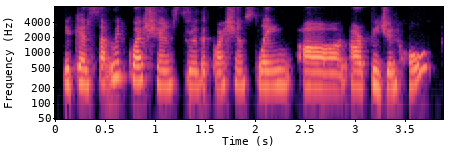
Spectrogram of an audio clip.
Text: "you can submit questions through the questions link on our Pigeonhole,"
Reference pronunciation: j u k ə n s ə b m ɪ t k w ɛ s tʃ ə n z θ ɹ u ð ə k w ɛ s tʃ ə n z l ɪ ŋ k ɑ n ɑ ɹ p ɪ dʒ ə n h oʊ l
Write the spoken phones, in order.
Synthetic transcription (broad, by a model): j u k ə n s ə b m ɪ t k w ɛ s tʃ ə n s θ ɹ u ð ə k w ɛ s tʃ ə n s l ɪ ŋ ɑ n ɑ ɹ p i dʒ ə n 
